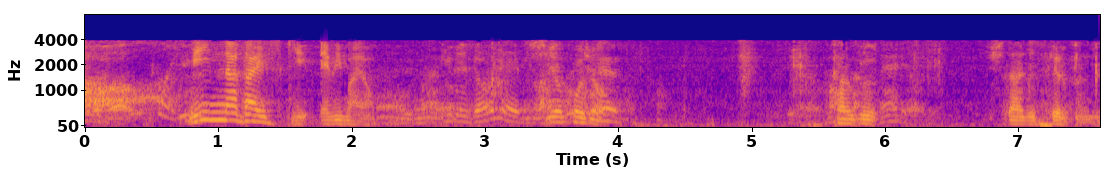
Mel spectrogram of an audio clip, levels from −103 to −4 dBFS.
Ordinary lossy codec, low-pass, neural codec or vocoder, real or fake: AAC, 16 kbps; 7.2 kHz; codec, 16 kHz, 16 kbps, FunCodec, trained on Chinese and English, 50 frames a second; fake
